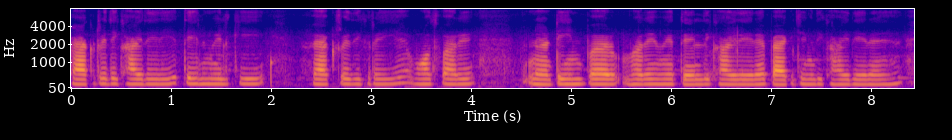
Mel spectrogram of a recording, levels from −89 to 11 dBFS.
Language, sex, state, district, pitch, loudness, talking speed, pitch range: Hindi, female, Bihar, Jahanabad, 185 Hz, -22 LUFS, 200 wpm, 180-195 Hz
